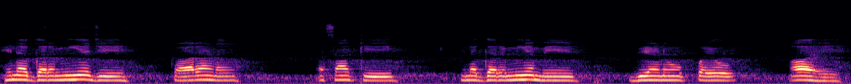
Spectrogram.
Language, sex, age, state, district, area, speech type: Sindhi, male, 30-45, Rajasthan, Ajmer, urban, spontaneous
